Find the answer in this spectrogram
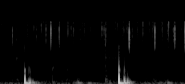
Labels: {"label": "biophony, double pulse", "recorder": "SoundTrap 300"}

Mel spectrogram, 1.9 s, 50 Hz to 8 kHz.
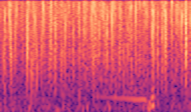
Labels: {"label": "biophony, cascading saw", "recorder": "SoundTrap 600 or HydroMoth"}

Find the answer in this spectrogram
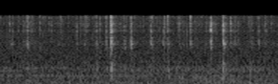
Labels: {"label": "ambient", "recorder": "HydroMoth"}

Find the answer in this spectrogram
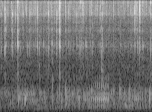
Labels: {"label": "biophony", "recorder": "HydroMoth"}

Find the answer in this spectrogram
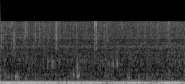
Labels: {"label": "anthrophony, boat engine", "recorder": "SoundTrap 500"}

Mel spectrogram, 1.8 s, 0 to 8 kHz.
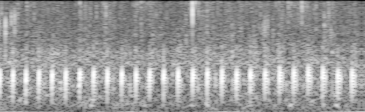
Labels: {"label": "biophony, rattle", "recorder": "SoundTrap 500"}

